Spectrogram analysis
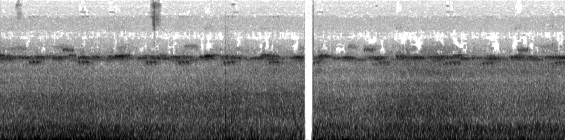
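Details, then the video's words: Night crickets keep up a continuous high, finely pulsed trill over a loud crackling campfire. A brief total silence cuts in near the middle. "Crackling Fireplace & Cricket Sounds by Night"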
